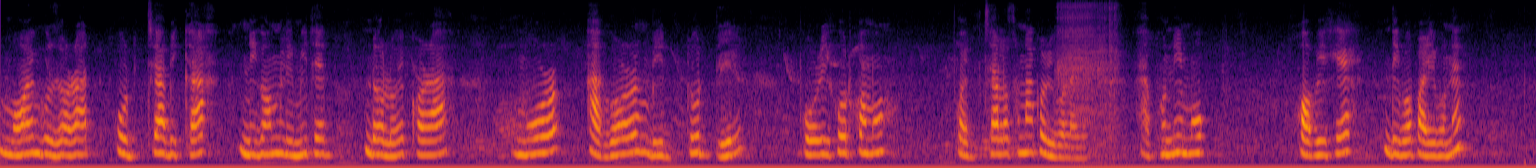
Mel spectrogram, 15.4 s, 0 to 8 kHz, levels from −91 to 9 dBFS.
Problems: constant background noise, background conversations at intervals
